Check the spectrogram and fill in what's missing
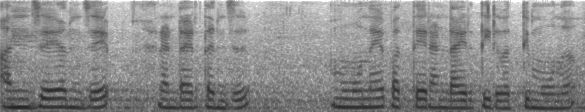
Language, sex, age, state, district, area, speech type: Malayalam, female, 18-30, Kerala, Thrissur, rural, spontaneous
